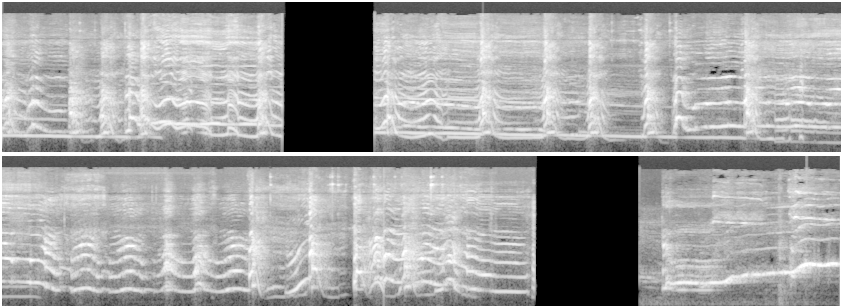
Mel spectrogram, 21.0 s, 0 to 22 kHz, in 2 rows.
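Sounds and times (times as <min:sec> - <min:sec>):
dog howling: 0:00.0 - 0:03.5, 0:04.7 - 0:17.2.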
